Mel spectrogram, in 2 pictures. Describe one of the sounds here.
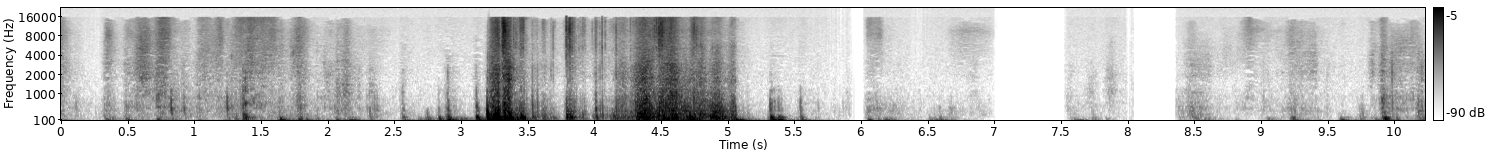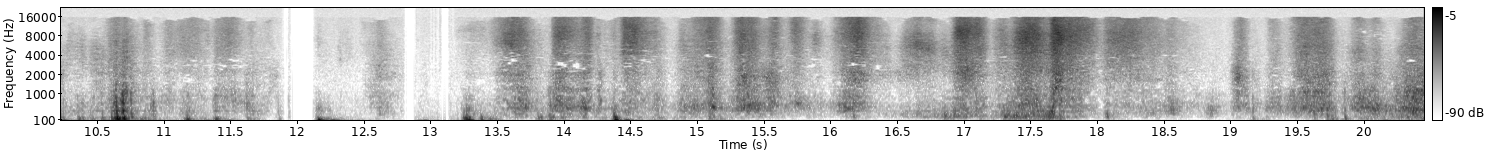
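Hands tap and scratch on a stiff hat brim close to a microphone.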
